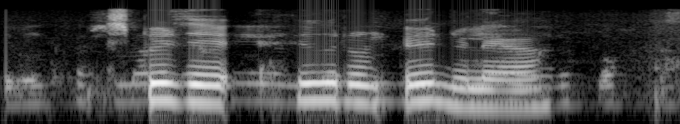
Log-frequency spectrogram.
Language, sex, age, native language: Icelandic, female, 18-19, Icelandic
